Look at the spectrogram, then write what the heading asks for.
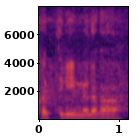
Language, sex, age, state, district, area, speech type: Tamil, male, 60+, Tamil Nadu, Kallakurichi, urban, spontaneous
